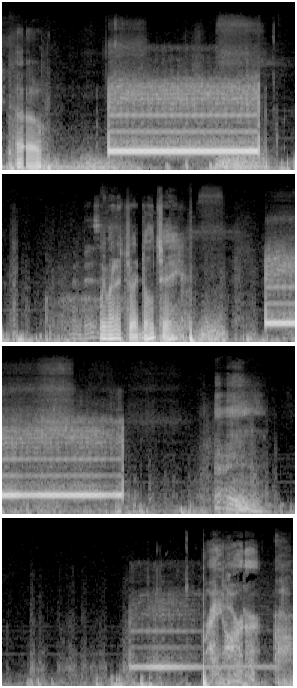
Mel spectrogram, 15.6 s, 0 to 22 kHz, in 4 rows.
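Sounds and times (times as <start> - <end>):
speech: 0.2 - 0.7, 5.2 - 6.4
ringback tone of an unanswered phone call to a pizza restaurant: 1.4 - 3.5, 7.4 - 9.5, 13.4 - 15.5.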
